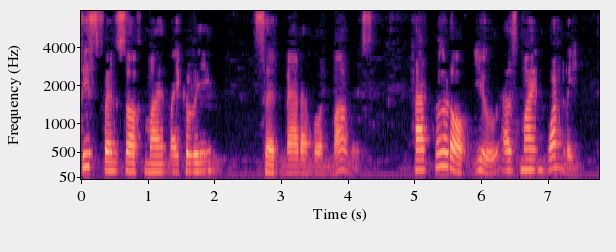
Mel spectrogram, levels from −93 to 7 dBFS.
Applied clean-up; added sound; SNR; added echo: none; none; none; none.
